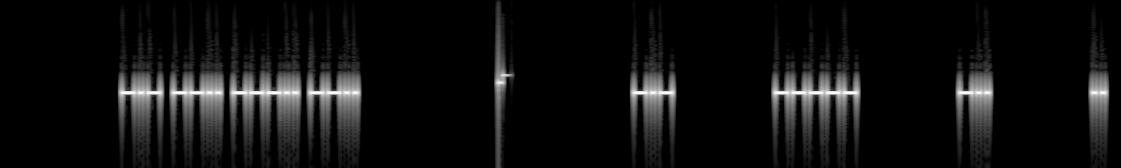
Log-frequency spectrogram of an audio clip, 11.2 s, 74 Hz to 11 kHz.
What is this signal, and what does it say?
Morse code, heard as a keyed tone, about 28 wpm, spaced as for 12 wpm, 700 Hz. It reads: KZ8Z K0DI
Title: USA Call Signs - 4 Characters - 8x Character Spacing - 28wpm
